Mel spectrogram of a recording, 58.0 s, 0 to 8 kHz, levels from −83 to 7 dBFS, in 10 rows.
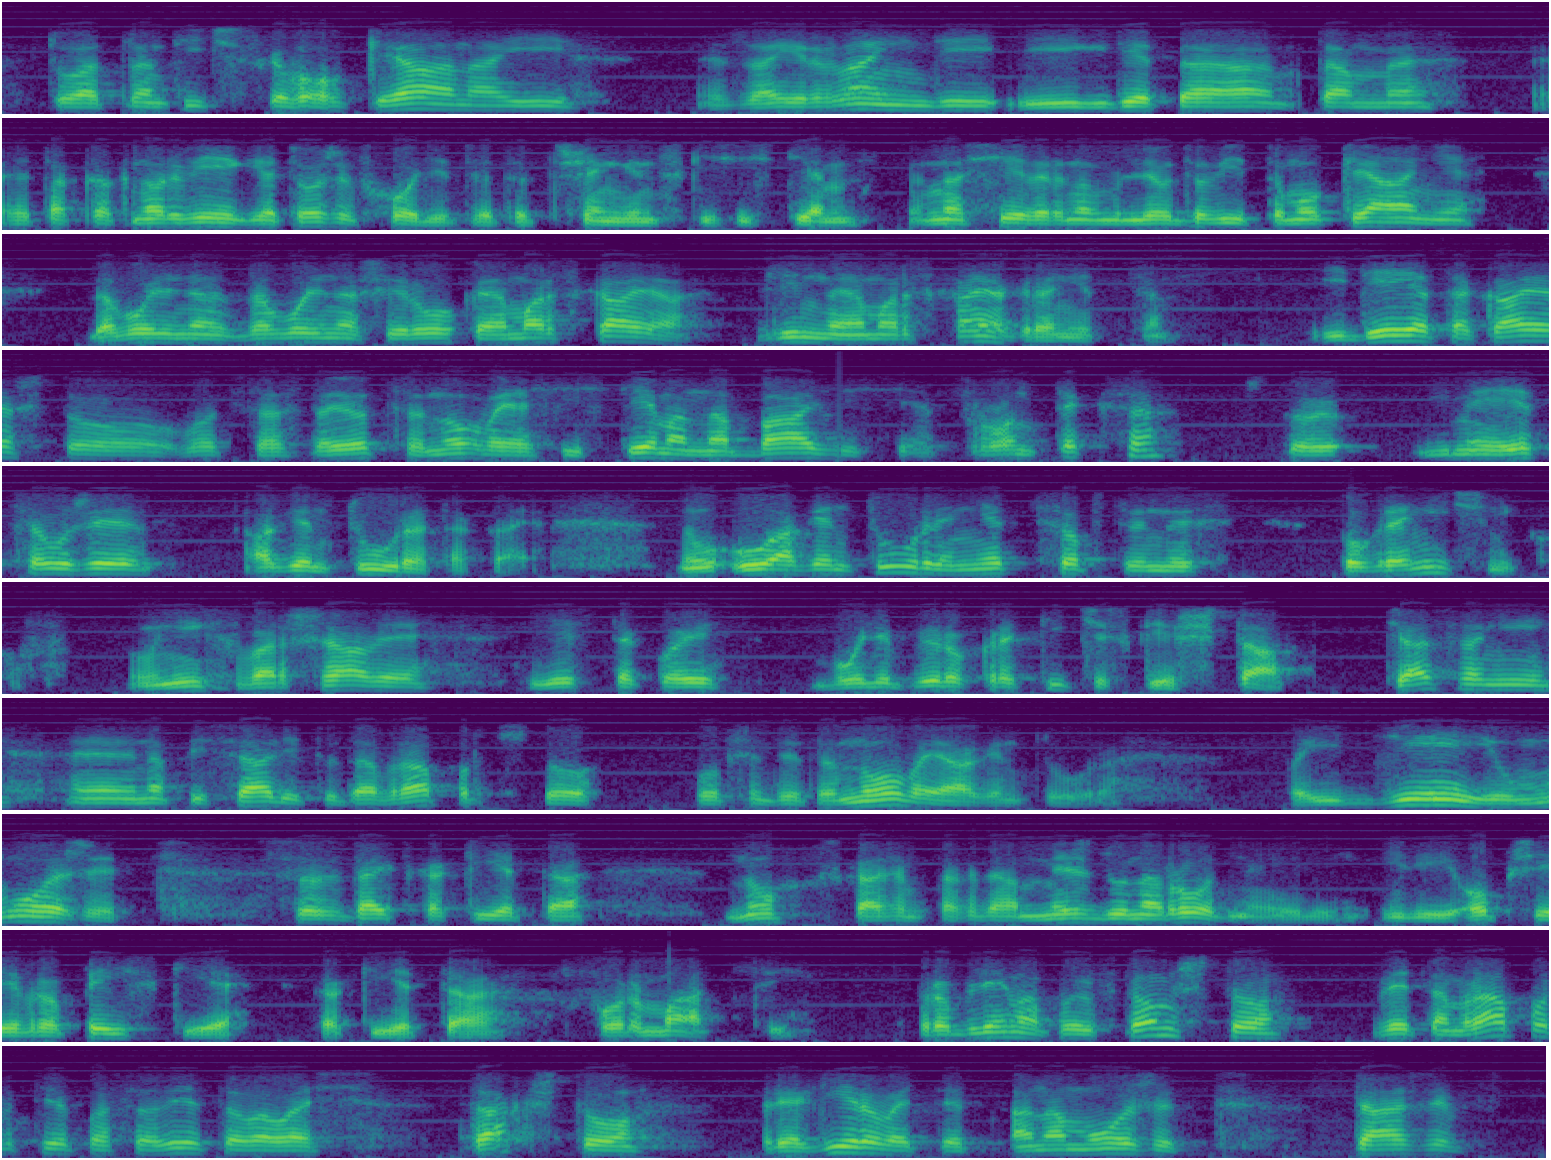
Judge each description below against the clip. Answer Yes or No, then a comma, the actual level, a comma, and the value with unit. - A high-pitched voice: No, low, 110 Hz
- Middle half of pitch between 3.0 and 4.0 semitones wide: Yes, average, 3.3 semitones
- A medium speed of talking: No, slow, 105 wpm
